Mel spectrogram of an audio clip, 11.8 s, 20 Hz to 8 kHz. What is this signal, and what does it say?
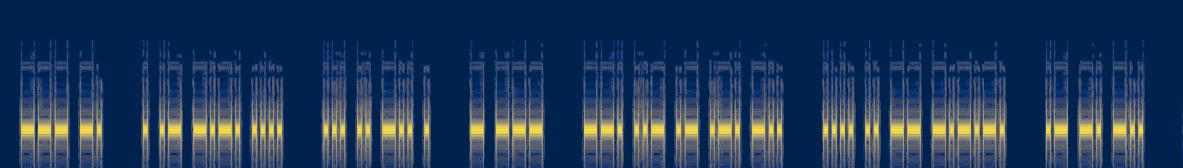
Morse code, heard as a keyed tone, about 28 wpm, 700 Hz. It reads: ON EACH SIDE TO GUARD HIM; AND
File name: 09-Chapter-09 28 WPM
